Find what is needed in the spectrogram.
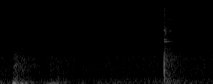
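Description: Faint clinks of broken glass being gathered as litter, a couple of soft clicks and then one sharper ringing clink about one and a half seconds in, over near silence.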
